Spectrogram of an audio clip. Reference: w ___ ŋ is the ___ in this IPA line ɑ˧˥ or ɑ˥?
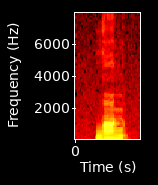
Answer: ɑ˥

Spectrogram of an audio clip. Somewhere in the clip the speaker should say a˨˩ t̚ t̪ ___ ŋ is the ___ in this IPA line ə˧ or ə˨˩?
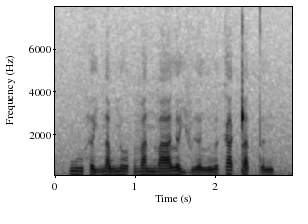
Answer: ə˧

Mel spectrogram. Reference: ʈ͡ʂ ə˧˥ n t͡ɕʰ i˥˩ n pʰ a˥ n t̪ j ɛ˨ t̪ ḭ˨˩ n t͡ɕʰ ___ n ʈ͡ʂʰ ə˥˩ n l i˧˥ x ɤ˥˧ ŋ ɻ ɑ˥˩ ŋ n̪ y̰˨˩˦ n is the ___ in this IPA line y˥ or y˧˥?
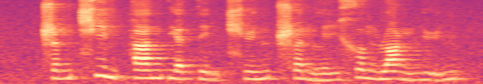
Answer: y˧˥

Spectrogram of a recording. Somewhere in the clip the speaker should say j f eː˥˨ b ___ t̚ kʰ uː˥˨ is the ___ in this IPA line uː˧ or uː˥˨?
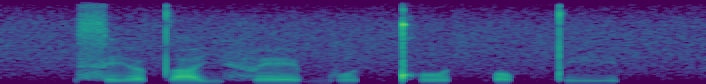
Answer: uː˧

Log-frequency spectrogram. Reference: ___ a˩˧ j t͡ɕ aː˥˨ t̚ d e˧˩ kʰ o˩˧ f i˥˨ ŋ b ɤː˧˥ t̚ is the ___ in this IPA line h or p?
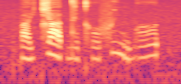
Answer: p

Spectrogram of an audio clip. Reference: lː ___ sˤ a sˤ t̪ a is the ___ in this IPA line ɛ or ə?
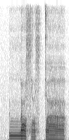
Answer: ə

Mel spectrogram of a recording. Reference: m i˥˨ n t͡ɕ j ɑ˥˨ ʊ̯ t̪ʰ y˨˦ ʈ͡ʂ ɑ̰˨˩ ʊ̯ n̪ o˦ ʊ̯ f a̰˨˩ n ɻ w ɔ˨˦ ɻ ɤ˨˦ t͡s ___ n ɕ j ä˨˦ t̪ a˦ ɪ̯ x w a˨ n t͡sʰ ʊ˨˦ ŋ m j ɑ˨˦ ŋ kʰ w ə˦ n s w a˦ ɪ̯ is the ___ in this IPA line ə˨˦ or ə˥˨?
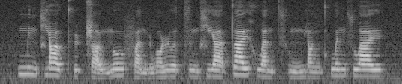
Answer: ə˨˦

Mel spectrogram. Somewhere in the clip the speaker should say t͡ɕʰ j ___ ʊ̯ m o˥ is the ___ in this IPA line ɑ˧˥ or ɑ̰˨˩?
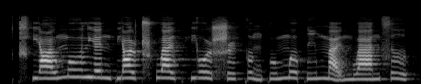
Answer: ɑ˧˥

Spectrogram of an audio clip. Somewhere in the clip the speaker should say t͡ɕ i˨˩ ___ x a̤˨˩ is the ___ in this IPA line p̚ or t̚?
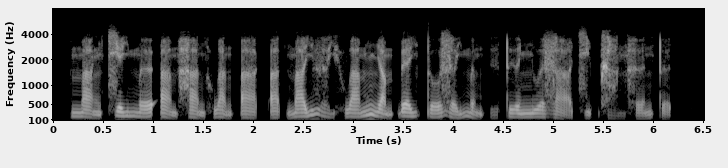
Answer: p̚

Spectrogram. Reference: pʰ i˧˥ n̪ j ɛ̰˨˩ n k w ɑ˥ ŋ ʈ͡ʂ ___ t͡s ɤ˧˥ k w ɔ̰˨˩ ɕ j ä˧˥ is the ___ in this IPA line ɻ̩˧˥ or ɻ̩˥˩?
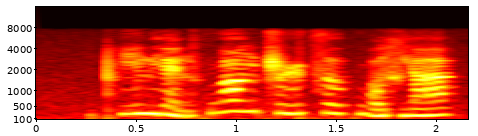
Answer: ɻ̩˧˥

